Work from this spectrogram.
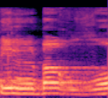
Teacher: غین کو پر پڑھیں گے اور غین میں قلقلہ نہ ہونے پائے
